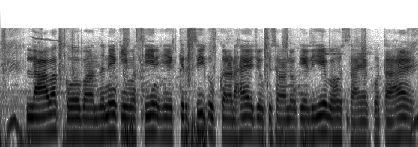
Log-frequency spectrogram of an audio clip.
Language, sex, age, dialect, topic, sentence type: Hindi, male, 18-24, Kanauji Braj Bhasha, agriculture, statement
